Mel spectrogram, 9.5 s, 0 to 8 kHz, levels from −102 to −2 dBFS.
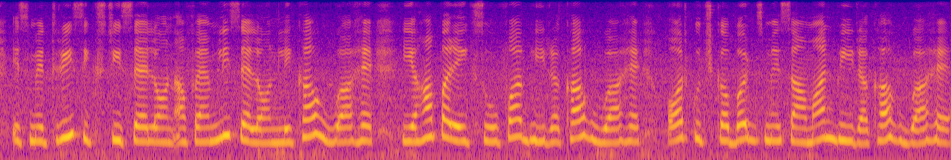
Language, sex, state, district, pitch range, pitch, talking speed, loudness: Hindi, female, Chhattisgarh, Bastar, 235-275 Hz, 250 Hz, 170 wpm, -21 LUFS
